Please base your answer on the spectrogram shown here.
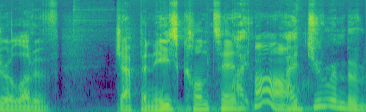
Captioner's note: laughs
